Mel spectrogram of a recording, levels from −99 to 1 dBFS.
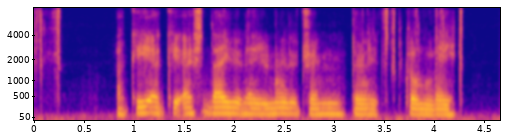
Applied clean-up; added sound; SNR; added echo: neural diffusion model UNIVERSE++.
